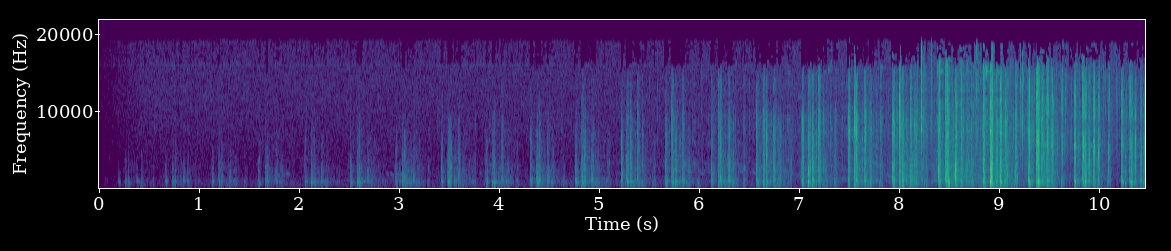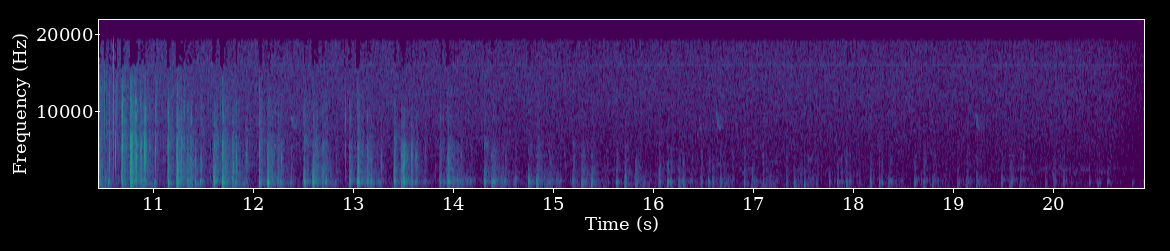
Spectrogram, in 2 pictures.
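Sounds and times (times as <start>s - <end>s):
horse galloping on gravel: 0.3s - 20.2s.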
